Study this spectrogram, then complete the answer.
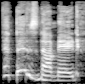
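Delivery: laughing playful disbelief; mock outrage. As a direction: tease him with fake shock. Grandma mock outrage at messy bed.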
